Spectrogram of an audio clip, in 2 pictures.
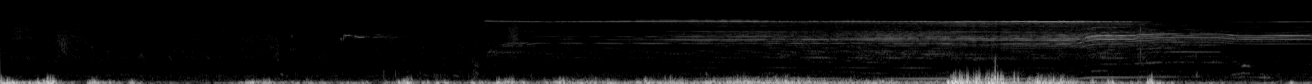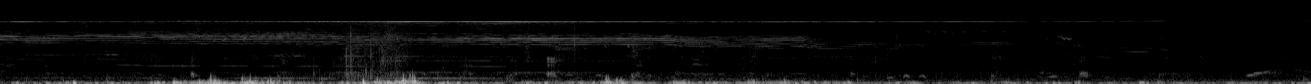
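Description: High thin whine of a small electric model-plane motor with a three-bladed propeller, starting about five seconds in, shifting in pitch around the middle and cutting off a few seconds before the end. Wind buffets the microphone throughout in uneven low gusts, loudest about ten seconds in.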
